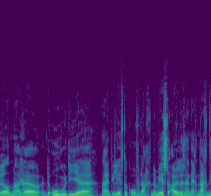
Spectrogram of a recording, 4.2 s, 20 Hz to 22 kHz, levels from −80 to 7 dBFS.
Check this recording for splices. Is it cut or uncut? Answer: cut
